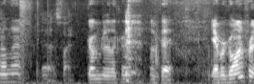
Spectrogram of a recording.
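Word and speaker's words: crème de la crème: How's my pronunciation on that? Yeah, that's fine. Creme de la creme?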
